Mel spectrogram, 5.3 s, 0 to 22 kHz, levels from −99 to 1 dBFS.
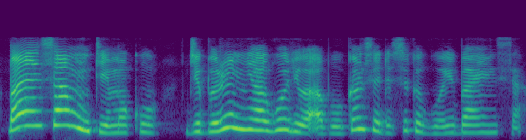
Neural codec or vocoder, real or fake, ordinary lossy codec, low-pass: codec, 16 kHz, 6 kbps, DAC; fake; none; 7.2 kHz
